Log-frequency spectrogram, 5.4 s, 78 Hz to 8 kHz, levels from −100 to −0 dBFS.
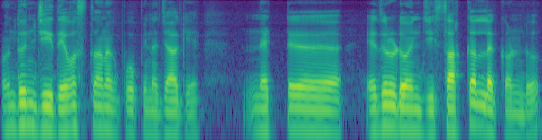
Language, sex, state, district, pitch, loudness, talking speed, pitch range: Tulu, male, Karnataka, Dakshina Kannada, 110 Hz, -21 LUFS, 100 wpm, 100-115 Hz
